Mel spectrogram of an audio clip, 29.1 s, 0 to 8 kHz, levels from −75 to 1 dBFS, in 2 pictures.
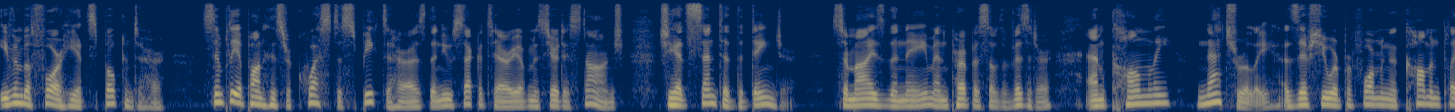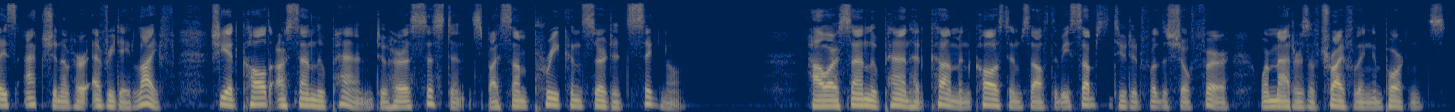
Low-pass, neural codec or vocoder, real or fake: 7.2 kHz; none; real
